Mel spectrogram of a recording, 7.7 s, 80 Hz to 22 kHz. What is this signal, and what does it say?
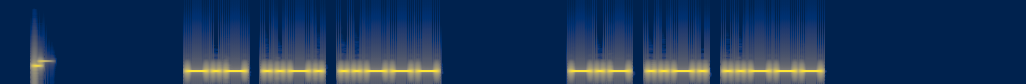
Morse code, heard as a keyed tone, about 25 wpm, 700 Hz. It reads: KF2 KF2
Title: USA Call Sign Prefixes - Repeated 2x - 25wpm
